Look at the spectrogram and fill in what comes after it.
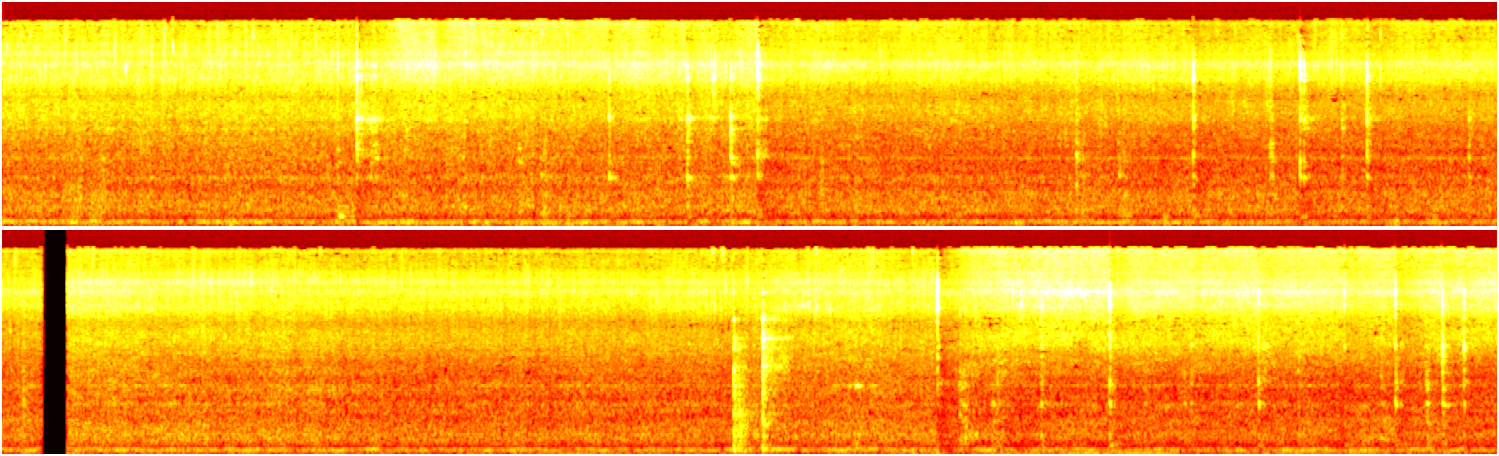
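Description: Diced tomatoes, onion, garlic and chopped herbs frying in oil in a metal pot, with a steady sizzle. A spatula stirs and scrapes through them, making scattered short taps and scrapes against the pot. The sound cuts out for a moment about halfway.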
